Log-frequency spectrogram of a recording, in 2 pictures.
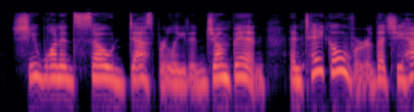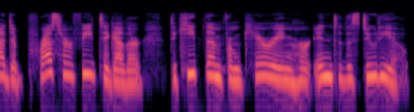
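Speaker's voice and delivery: usual speaking voice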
